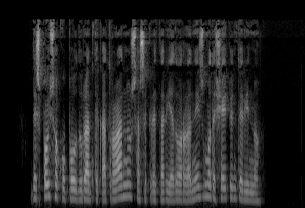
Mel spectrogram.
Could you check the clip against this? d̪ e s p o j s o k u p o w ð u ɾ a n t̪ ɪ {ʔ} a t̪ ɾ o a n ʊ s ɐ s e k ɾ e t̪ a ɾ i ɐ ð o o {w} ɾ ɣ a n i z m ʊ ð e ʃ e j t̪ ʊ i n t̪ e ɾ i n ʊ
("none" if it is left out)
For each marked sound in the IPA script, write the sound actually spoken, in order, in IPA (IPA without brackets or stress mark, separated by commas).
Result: k, none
